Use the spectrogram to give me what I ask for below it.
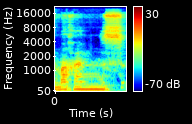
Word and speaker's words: Machen: For instance, with Bulwer Lytton's The Coming Race, or Arthur Machen's, or Machen, as sometimes they pronounce it, The Great God Pan.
